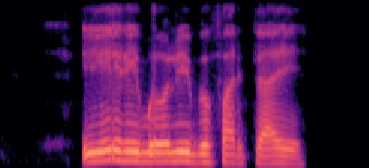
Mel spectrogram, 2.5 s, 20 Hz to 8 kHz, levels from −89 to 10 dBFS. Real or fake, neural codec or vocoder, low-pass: fake; codec, 16 kHz, 2 kbps, FunCodec, trained on LibriTTS, 25 frames a second; 7.2 kHz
